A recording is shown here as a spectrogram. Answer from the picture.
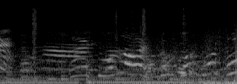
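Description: Voices of children and adults chattering and calling in the background, over faint music with a steady low hum.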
